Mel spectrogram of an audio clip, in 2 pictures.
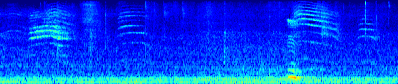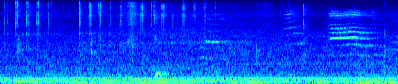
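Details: Kittens calling for milk, three of them together; thin high meows come in short bursts near the start, around six seconds and again at the end, over a steady low hum with long quiet gaps.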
